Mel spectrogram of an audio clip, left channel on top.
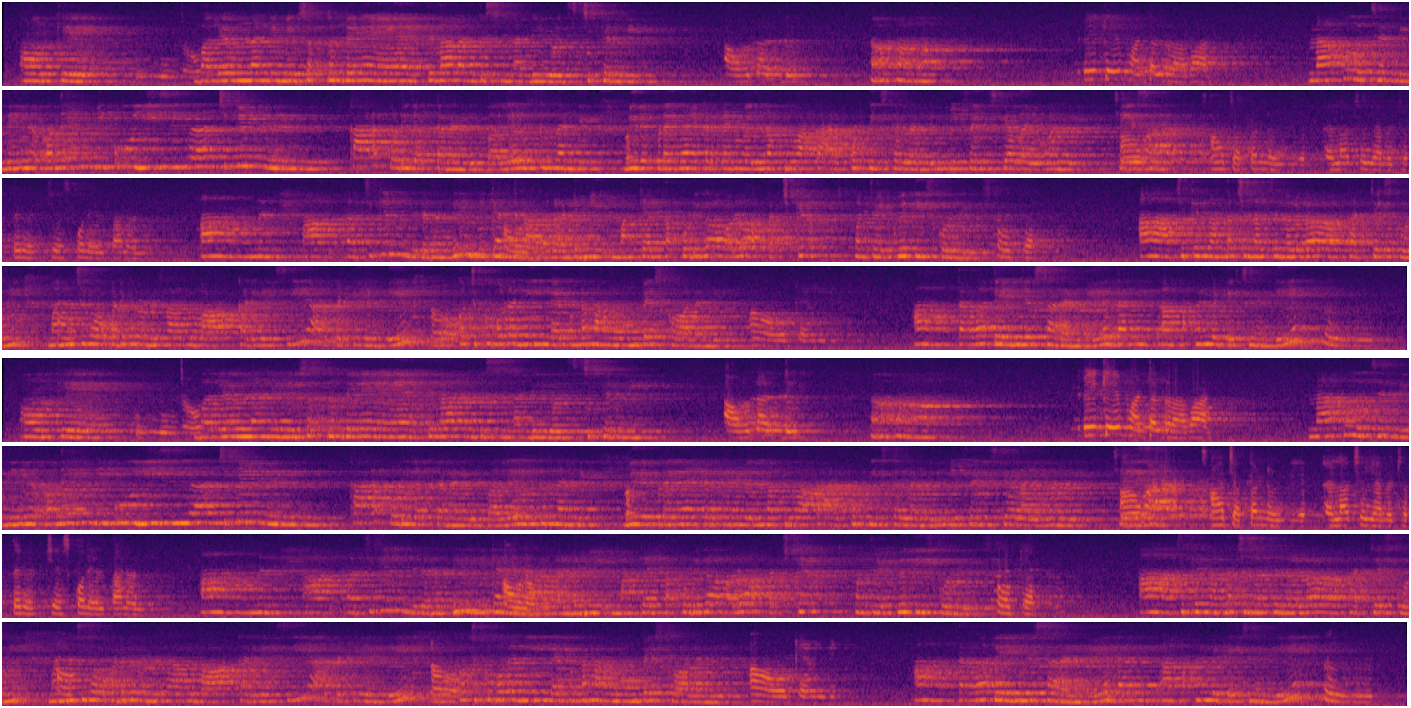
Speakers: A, on the left; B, on the right.
A: ఓకే
B: ఉ
A: భలే ఉందండి మీరు చెప్తుంటేనే తినాలనిపిస్తుందండి ఈ రోజు చికెన్ని
B: అవునండి
A: ఆహా
B: మీకేం వంటలు రావ
A: నాకు వచ్చండి నేను నేను మీకు ఈసీగ చికెన్
B: ఆ
A: కారపొడి చెప్తానండి భలే ఉంటుందండి మీరు
B: ఆ,
A: ఎప్పుడైనా ఎక్కడికైనా వెళ్ళినప్పుడు ఆ కార అప్పుడు తీసుకెళ్ళండి మీ ఫ్రెండ్స్కి అలా ఇవ్వండి చేసి
B: ఆ ఆ చెప్పండి ఎలా చెయ్యాలో చెప్తే నే చేసుకొని వెళ్తానండి
A: ఆ అవునండి ఆ చికెన్ ఉంది కదండి మీకెంత
B: అవునవును
A: కావాలో అం <unintelligible> మీ మనకి ఎంత పొడి కావాలో అంత చికెన్ కొంచెం ఎక్కువే తీసుకోండి
B: ఓకే అండి
A: ఆ ఆ చికెన్ అంతా చిన్నలు చిన్నలుగా కట్ చేసుకొని మంచిగ
B: ఆ
A: ఒ <unintelligible> రెండు సార్లు బాగ కడిగేసి ఆడ పెట్టేయండి
B: ఆ
A: ఒక్క చు క్ కూడ నీళ్ళు లేకుండా మనం ఓంపేసుకోవా లండి
B: ఆ ఓకే అండి
A: ఆ తర్వాత ఏం చేస్తారంటే దాన్ని పక్కన పెట్టేసియండి
B: ఉహు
